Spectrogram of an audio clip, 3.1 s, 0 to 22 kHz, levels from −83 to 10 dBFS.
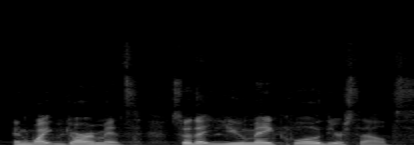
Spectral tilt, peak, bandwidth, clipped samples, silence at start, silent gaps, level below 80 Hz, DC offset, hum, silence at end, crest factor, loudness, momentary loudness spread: -7 dB/octave; -16 dBFS; 14 kHz; under 0.1%; 0.1 s; none; -84 dBFS; under 0.1%; none; 0.2 s; 20 dB; -35 LUFS; 10 LU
